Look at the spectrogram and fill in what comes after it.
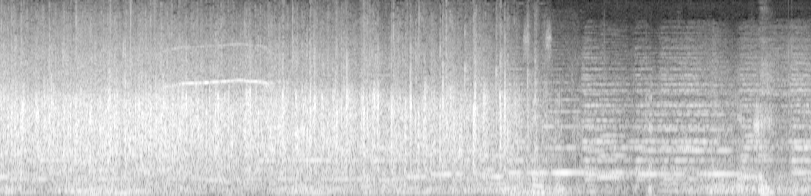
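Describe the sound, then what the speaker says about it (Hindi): An award-show audience claps loudly and densely for several seconds, then the applause thins and fades out, with faint voices beneath. "बुखारी साहब के लिए भरपूर तालियां होनी चाहिए खातिन हज़रात।"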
